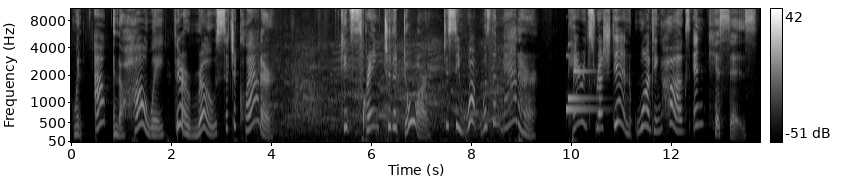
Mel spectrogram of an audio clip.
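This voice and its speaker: A woman reading a rhyming picture book to preschoolers in an expressive, deliberate, sing-song storytelling way. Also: extremely high pitch, background noise. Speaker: children's story reader and channel host.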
